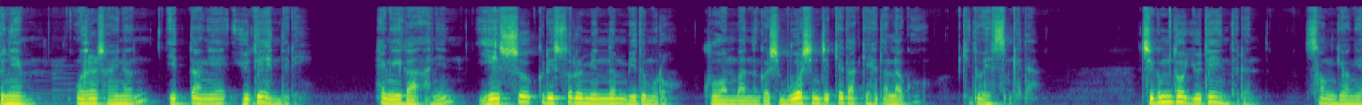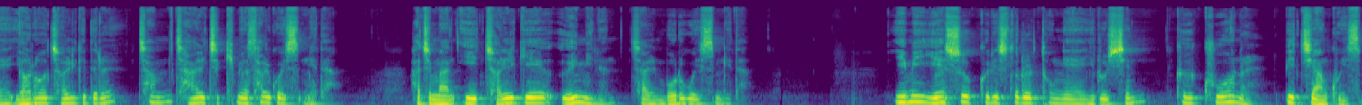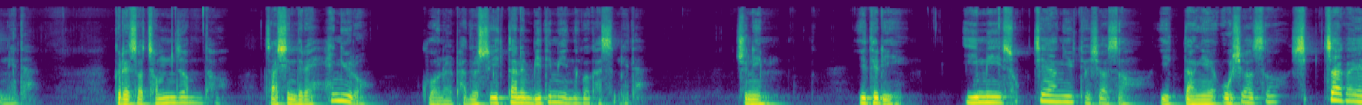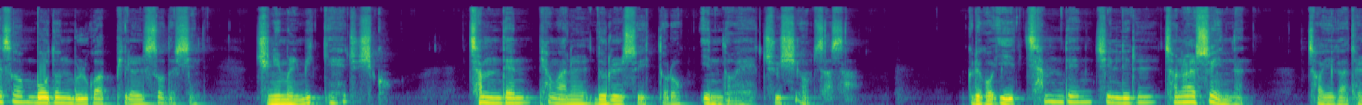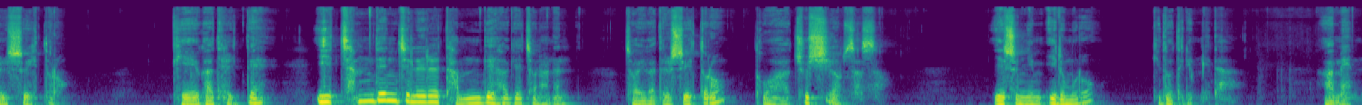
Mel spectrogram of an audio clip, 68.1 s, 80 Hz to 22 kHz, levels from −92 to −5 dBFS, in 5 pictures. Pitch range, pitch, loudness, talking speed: 120-155 Hz, 135 Hz, -17 LUFS, 255 characters per minute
